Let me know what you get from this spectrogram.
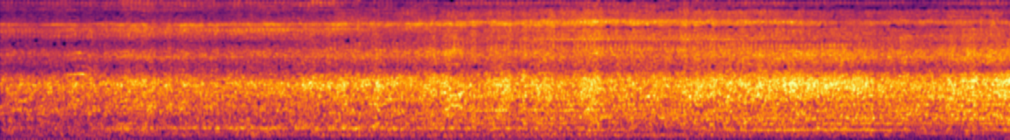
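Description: Passenger train moving along a station platform: a steady rumble with a low steady drone, growing slightly louder.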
